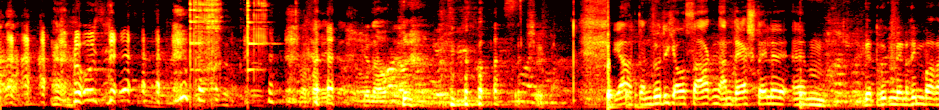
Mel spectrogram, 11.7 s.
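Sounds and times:
laughter: 0.0s - 6.8s
speech: 0.0s - 11.7s
ceramic bowl clinking at a table: 2.4s - 3.5s.

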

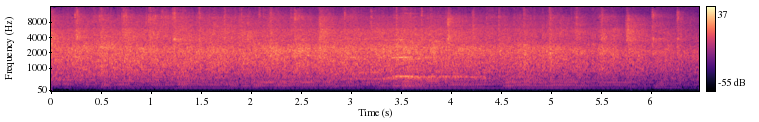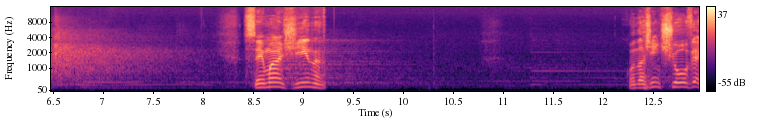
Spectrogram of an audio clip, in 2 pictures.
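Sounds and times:
audience applause: 0.0s - 7.8s
speech: 8.5s - 9.2s, 12.3s - 12.9s.

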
